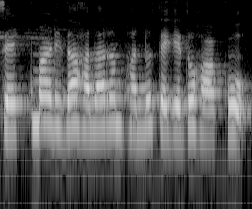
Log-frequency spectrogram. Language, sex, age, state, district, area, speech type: Kannada, female, 30-45, Karnataka, Chitradurga, rural, read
